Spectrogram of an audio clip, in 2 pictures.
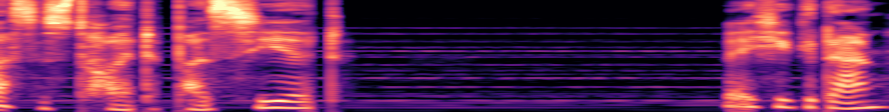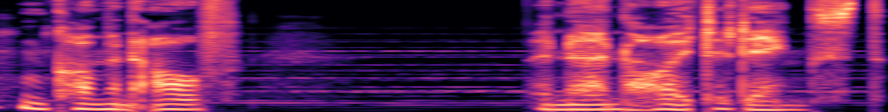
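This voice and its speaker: A soft-spoken woman with a very deep, low pitch and a calm tone, lively intonation at a very slow pace, long, frequent pauses, and music in the background. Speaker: meditation guide. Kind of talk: guided sleep meditation. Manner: calm, soft-spoken.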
